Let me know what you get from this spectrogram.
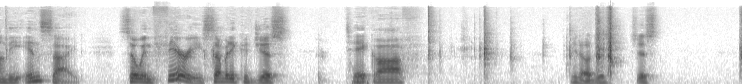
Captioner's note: gadget clicking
